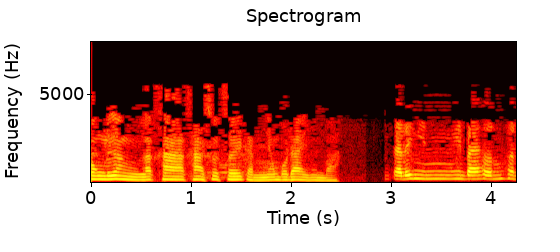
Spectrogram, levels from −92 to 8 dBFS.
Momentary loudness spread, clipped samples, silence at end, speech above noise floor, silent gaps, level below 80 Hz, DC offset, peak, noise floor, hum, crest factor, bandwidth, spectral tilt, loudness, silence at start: 7 LU; under 0.1%; 0 s; 31 dB; none; -64 dBFS; under 0.1%; -4 dBFS; -51 dBFS; none; 18 dB; 5.8 kHz; -11.5 dB/octave; -21 LUFS; 0 s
